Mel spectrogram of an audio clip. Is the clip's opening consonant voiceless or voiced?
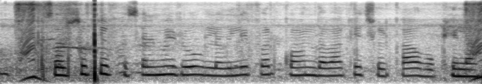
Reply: voiceless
